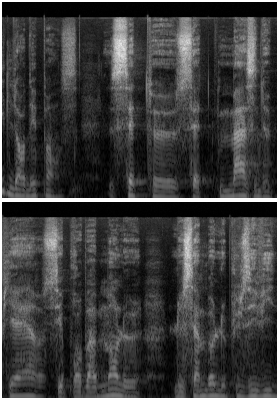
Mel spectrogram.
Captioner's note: French spoken audio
